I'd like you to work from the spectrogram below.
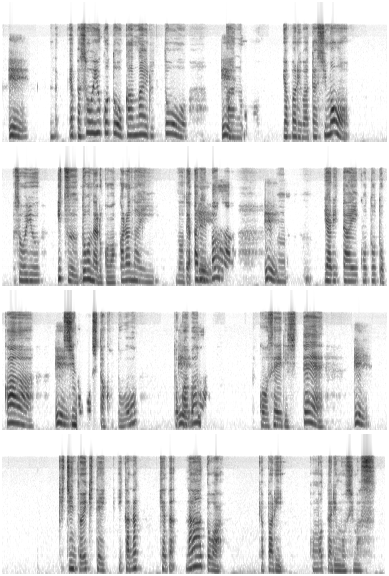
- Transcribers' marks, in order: static; distorted speech
- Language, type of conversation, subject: Japanese, advice, 大切な人の死をきっかけに、自分の人生の目的をどう問い直せばよいですか？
